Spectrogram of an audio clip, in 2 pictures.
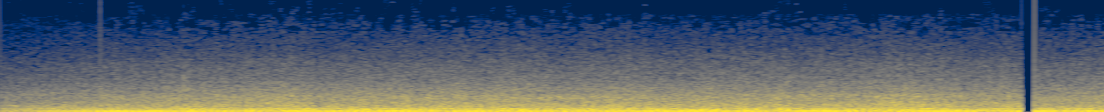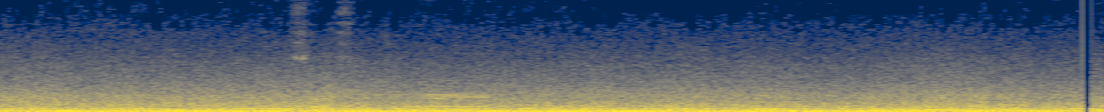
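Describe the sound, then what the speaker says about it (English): A car engine runs hard on a dyno in a workshop, a loud steady drone with a strong low hum that holds at constant pitch and breaks off only briefly midway. "John is also tuning a car on the dyno right now"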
